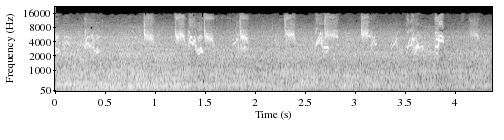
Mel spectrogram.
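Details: Sparrows greeting someone outside a cultural hall, 7 February 2020, chirp in quick high bursts through loud broadband background noise that fades out toward the end.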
